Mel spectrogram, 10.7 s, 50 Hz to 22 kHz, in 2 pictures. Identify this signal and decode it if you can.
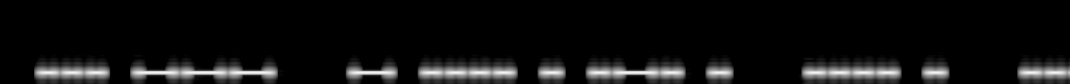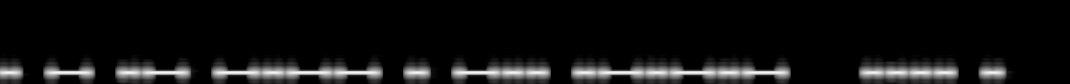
Morse code, heard as a keyed tone, about 20 wpm, 600 Hz. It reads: SO THERE HE STAYED. HE
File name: cw-books / winnie-the-pooh / winnie-20wpm-page-0007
